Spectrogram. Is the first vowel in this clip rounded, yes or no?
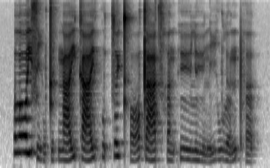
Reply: yes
